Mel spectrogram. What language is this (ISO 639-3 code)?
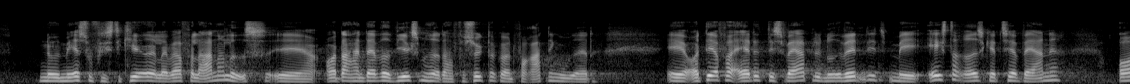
dan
